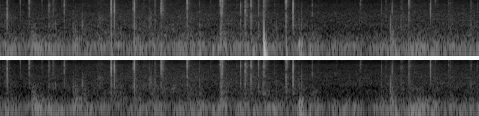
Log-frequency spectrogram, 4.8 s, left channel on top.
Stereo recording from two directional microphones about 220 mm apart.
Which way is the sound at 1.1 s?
Centre (ahead or behind).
